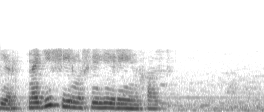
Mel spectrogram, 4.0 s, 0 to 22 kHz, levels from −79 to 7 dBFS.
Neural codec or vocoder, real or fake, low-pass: none; real; 3.6 kHz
